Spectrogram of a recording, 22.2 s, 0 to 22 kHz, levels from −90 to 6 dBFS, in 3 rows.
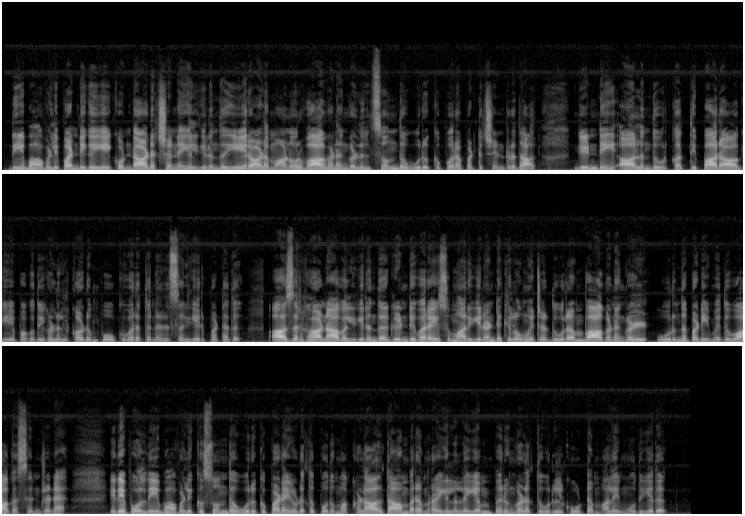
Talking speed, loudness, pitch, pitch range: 120 wpm, -30 LUFS, 200 Hz, 180-220 Hz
